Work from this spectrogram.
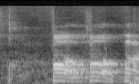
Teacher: tempat keluarnya dari lidah paling belakang paling belakang qo di qo itu sampai lidah saja tidak sampai tenggorokan qo koo koo ng tapi sampai lidah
